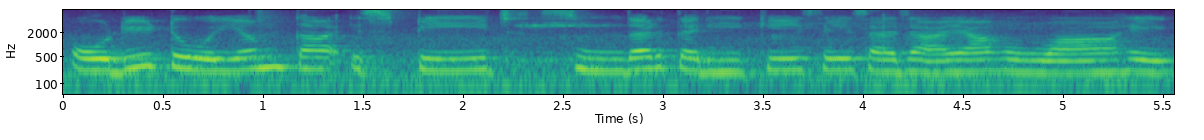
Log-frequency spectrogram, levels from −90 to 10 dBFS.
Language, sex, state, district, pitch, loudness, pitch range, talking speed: Hindi, female, Madhya Pradesh, Dhar, 225 Hz, -15 LUFS, 205-235 Hz, 95 wpm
